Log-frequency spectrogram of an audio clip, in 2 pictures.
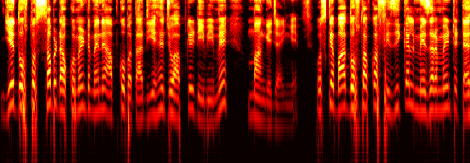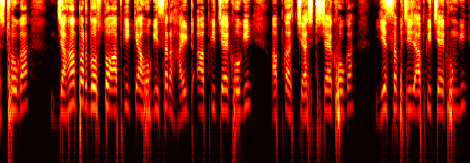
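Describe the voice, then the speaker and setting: A man's voice: high voice, moderate pace, a bit bright, no room sound. A man with a North Indian accent giving an explanatory online lecture as a coaching instructor, repeating points and often checking that listeners follow. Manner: repetitive, with frequent check-in phrases for listeners.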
